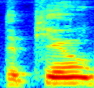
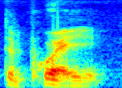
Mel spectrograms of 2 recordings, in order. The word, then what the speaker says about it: Dupuy: So I pronounce it Depew, but my whole family pronounces it Depuy. Well, Why? well, there's the Pew in Buffalo, New York. Families from New York, from the Dutch area where it's Depew.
